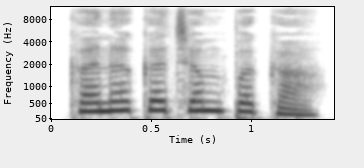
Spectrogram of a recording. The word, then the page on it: ಕನಕಚಂಪಕ: kanak acampaka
